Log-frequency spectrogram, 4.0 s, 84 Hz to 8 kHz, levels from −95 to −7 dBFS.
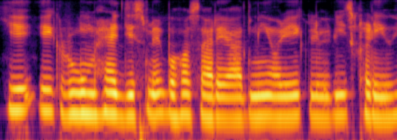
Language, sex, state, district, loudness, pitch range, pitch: Hindi, female, Uttar Pradesh, Lalitpur, -18 LUFS, 175-195 Hz, 185 Hz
